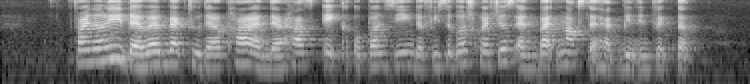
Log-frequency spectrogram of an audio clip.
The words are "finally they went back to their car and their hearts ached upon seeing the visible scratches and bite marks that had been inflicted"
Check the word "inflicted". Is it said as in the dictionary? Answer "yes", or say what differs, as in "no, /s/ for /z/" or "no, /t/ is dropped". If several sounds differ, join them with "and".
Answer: no, /l/ is dropped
